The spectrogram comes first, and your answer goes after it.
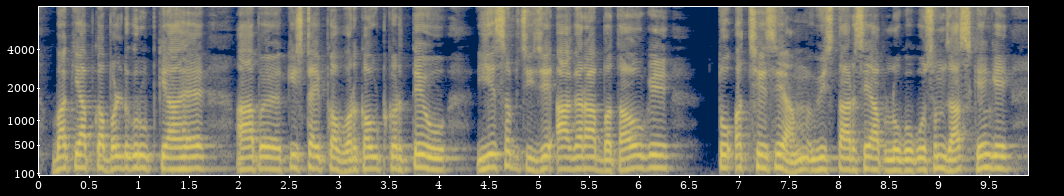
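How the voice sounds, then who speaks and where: His pitch is fairly high for a man. The intonation is monotone and flat, and the loudness is very even. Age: 30s. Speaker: fitness YouTuber. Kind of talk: informal advice vlog. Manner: conversational.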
